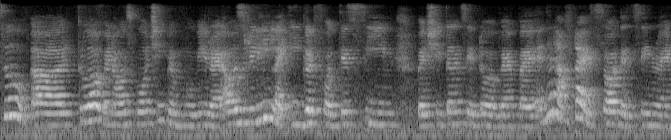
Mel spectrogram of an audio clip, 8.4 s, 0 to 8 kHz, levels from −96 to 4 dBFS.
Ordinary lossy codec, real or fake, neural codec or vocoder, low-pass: none; real; none; 7.2 kHz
